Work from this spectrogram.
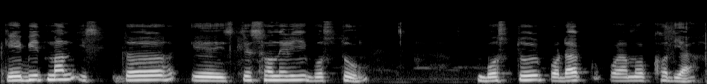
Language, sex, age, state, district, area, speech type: Assamese, male, 18-30, Assam, Golaghat, urban, read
